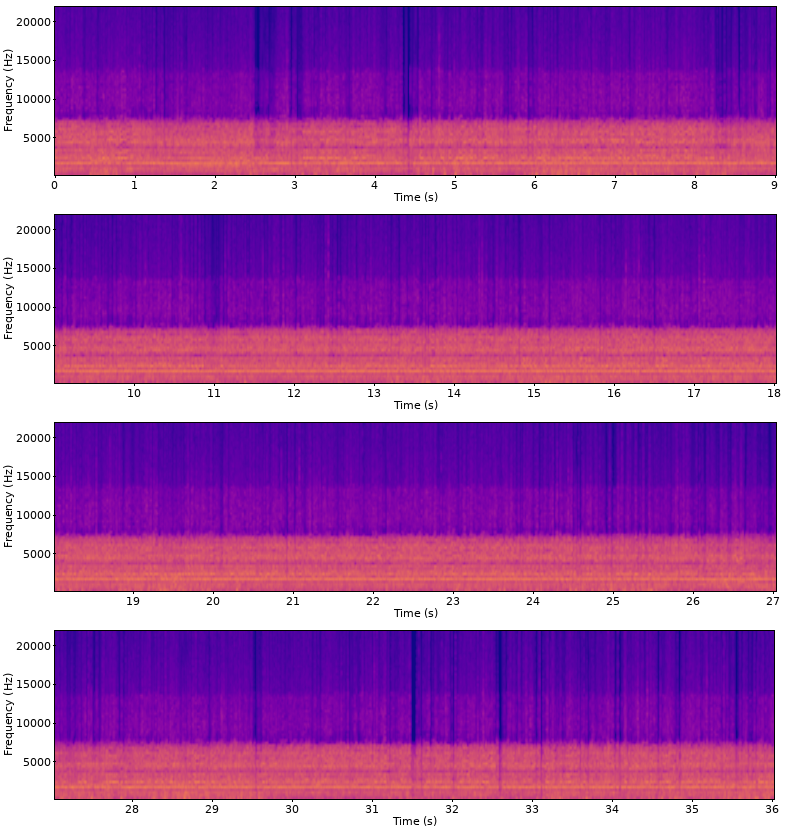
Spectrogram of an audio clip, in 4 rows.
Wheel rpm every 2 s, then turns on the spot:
220, 220, 230, 230, 230, 240, 230, 240, 230, 230, 230, 230, 230, 230, 230, 230, 230, 230.
none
